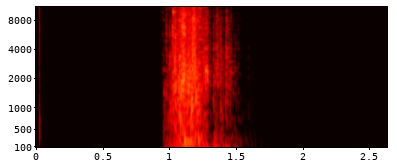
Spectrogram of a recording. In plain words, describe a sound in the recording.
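A short, bright whooshing burst sounds once.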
